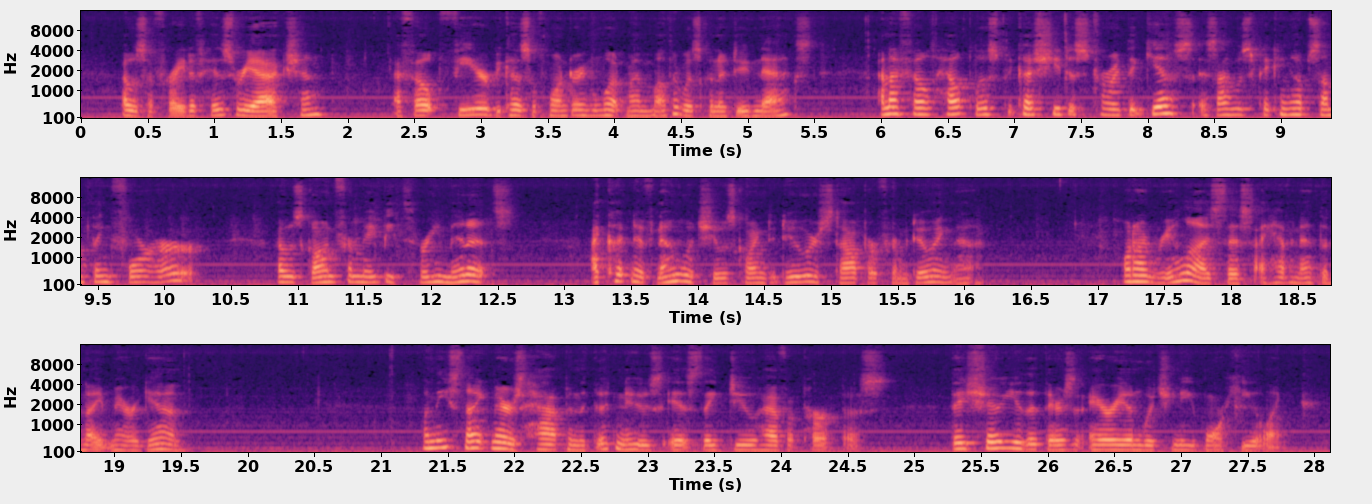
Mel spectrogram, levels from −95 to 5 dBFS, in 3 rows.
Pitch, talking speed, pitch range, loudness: 170 Hz, 205 wpm, 130-195 Hz, -20 LUFS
